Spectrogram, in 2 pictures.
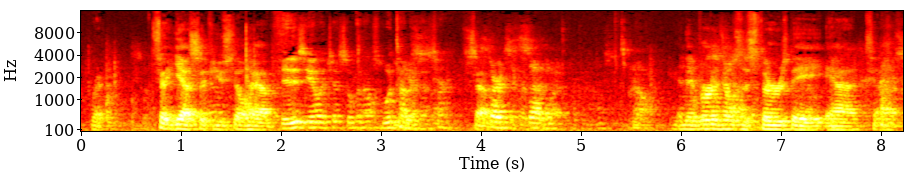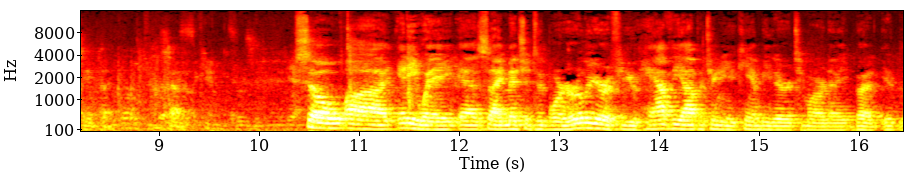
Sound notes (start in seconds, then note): none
